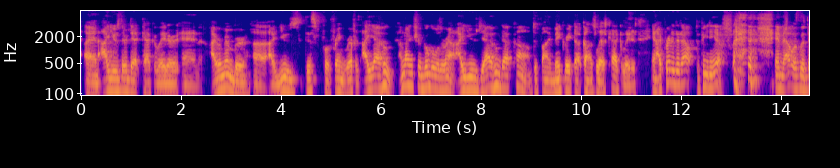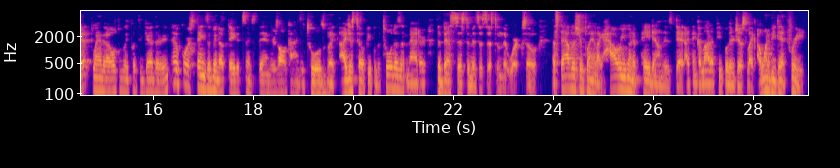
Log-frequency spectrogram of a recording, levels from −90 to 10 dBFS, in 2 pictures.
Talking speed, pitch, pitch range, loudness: 230 wpm, 115 Hz, 100-135 Hz, -19 LUFS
